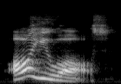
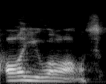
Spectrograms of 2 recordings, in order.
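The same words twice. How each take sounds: First: "all you alls" said slowly, "all" stressed. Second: Said in the usual way. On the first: Shown as a demonstration. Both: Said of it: "is plural".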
